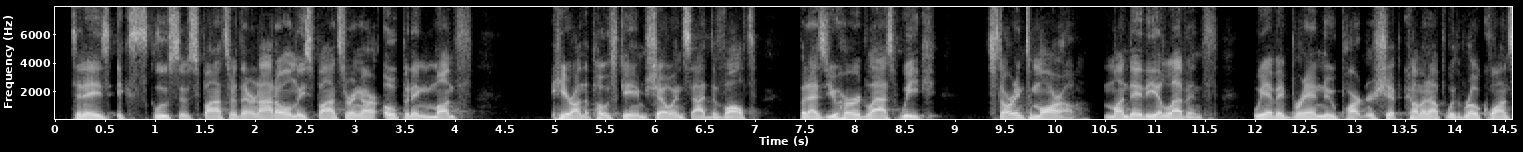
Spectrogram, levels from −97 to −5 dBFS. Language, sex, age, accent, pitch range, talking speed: English, male, 30-49, American, 110-130 Hz, 165 wpm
